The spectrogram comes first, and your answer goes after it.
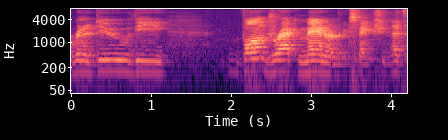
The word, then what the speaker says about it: Drakk: We're going to do the Drakk Manor expansion.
